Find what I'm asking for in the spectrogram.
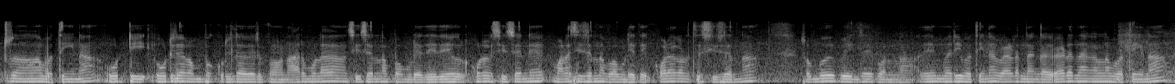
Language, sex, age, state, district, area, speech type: Tamil, male, 18-30, Tamil Nadu, Ariyalur, rural, spontaneous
